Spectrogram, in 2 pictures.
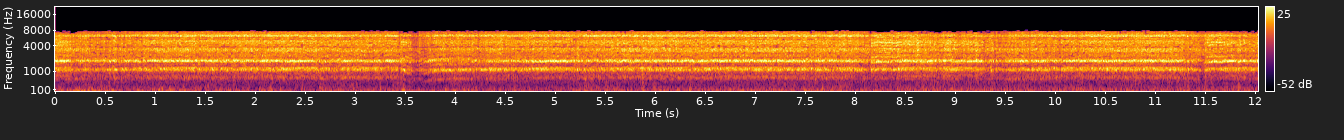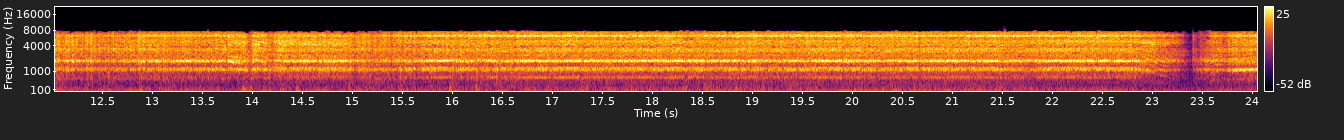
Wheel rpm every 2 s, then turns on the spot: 160, 150, 150, 160, 160, 160, 160, 160, 160, 160, 160, 110.
none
